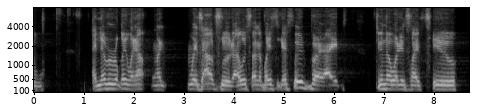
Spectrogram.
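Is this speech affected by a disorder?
Yes: cerebral palsy; present since birth.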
